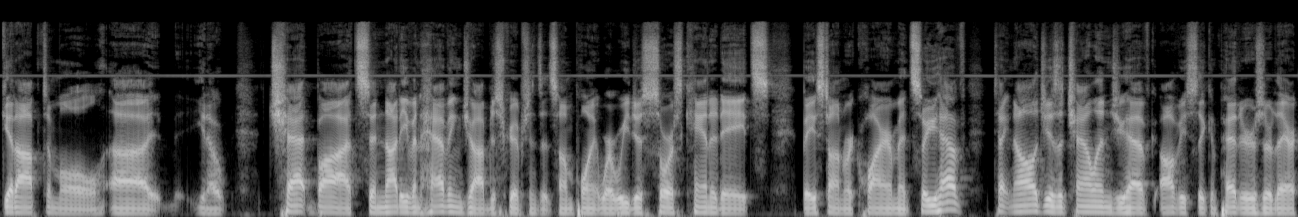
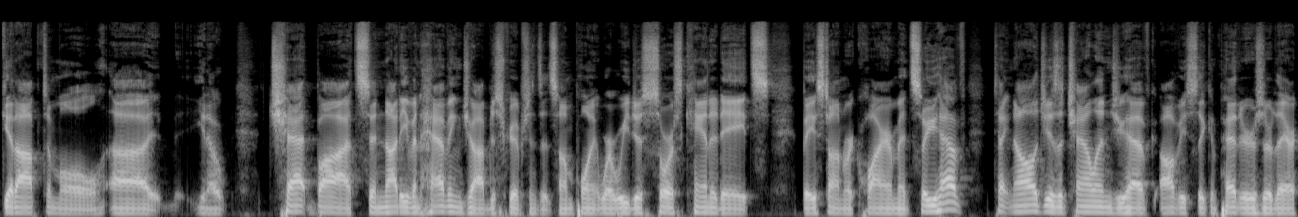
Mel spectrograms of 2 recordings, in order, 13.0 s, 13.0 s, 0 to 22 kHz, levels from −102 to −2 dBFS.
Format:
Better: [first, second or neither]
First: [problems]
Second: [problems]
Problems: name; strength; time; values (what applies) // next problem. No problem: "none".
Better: second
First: high-pitched whine; faint; throughout; 5 kHz, 35 dB below the speech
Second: none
